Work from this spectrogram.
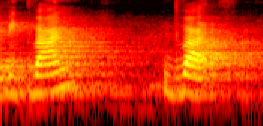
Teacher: जहाँ पर दो ध्वनि आपको सुनाई देती है द की और व की, तो वो पढ़ा जाता है द्व। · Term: संयुक्ताक्षर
